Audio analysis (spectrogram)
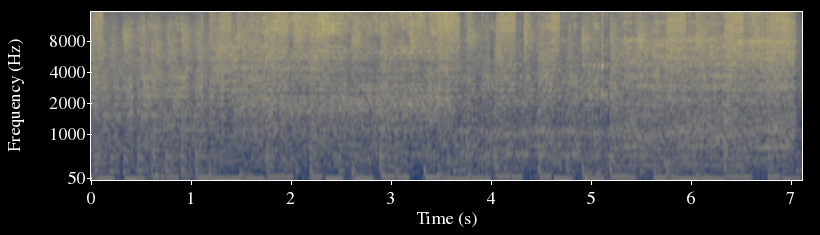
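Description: A handheld power saw fitted with a fresh Bosch blade cuts loudly and continuously through metal in a steering-shaft lock test, its rhythmic sawing strokes close and dominant with no talking.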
